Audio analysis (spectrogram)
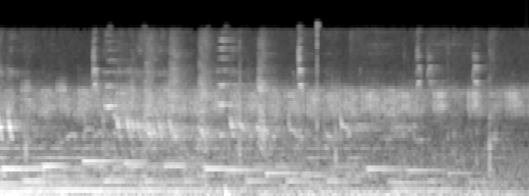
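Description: A steady chorus of frogs calling over continuous running water, with bright chirps and croaks overlapping throughout alongside a low sustained hum. No one speaks.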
